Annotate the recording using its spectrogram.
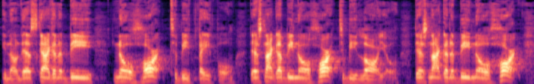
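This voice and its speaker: In a vlog, a man offers marriage advice in a preachy but casual way, emphatic, repetitive, and sermon-like, speaking directly to viewers and asking his wife to confirm his points. His voice is mid-range and fairly bright, at a normal speed.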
